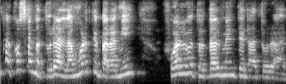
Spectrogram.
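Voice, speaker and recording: Her voice sits fairly high for a woman. Her pitch swings very widely as she talks. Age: 70s. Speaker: webinar participant. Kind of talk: personal testimony in group discussion. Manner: halting.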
